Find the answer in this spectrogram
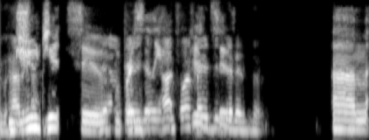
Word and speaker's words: Jujitsu: uh so what made you get into like jetsu I I can't even say it correctly Jujitsu Brazilian what you get um so I had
